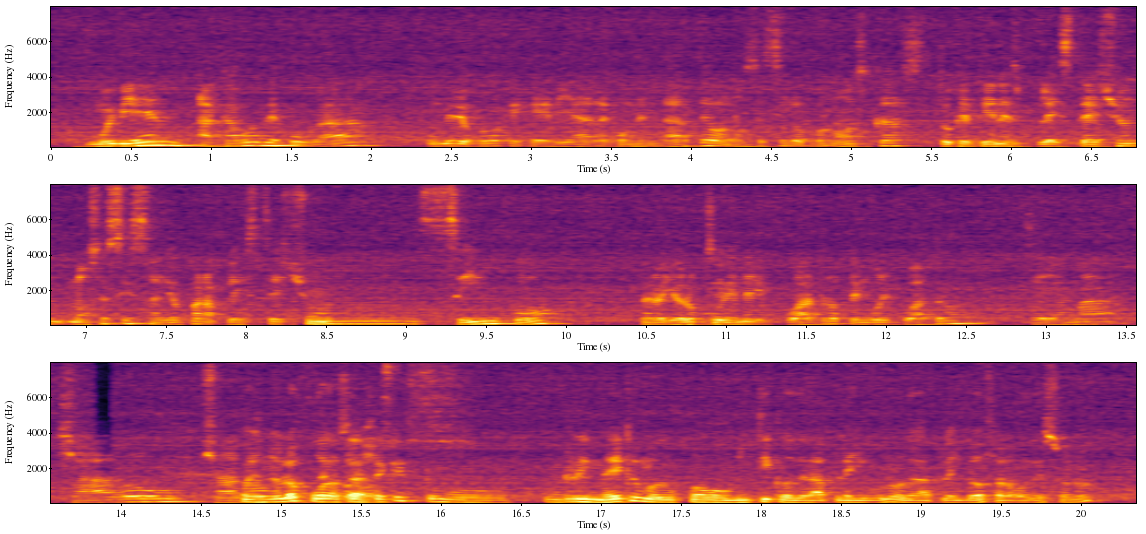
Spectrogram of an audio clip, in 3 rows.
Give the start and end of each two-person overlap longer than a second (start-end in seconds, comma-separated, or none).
14.8-16.2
